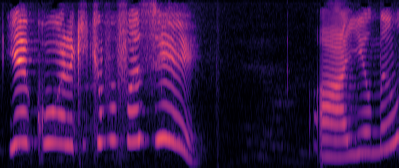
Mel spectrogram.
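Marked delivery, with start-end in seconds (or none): 0.1-2.0 panicked. Acted. Panics about being a baby.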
